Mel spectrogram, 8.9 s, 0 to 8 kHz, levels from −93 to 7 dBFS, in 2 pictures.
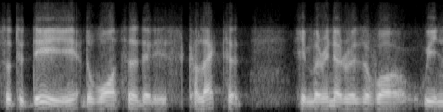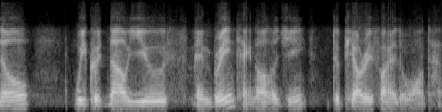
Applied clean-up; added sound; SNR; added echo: none; none; none; none.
